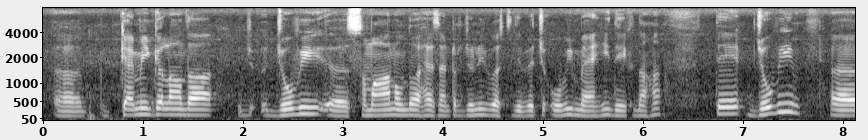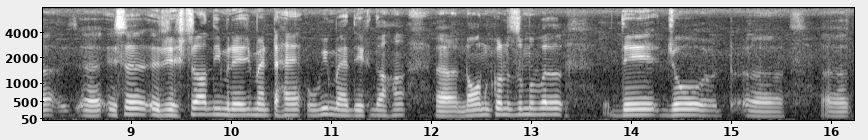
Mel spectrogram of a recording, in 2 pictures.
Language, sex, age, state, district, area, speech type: Punjabi, male, 30-45, Punjab, Bathinda, rural, spontaneous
